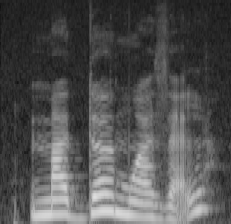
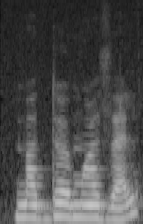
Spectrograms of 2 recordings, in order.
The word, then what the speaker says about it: mademoiselle: For the next one, mademoiselle, again you've got that silent E at the end, mademoiselle. You can actually say mademoiselle. You actually skip it because it's in the middle of a long word and we just can't be bothered.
